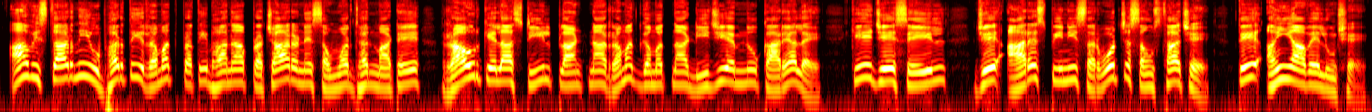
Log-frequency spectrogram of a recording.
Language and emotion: Gujarati, neutral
